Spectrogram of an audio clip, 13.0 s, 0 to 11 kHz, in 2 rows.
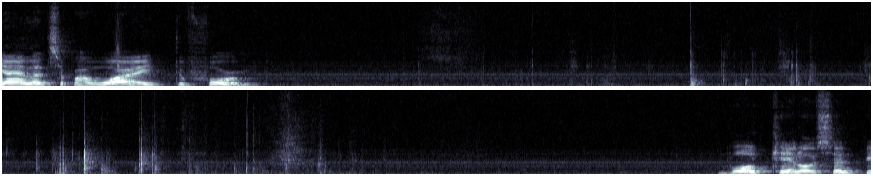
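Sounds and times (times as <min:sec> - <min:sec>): book pages rustling: 0:03.1 - 0:09.9.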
